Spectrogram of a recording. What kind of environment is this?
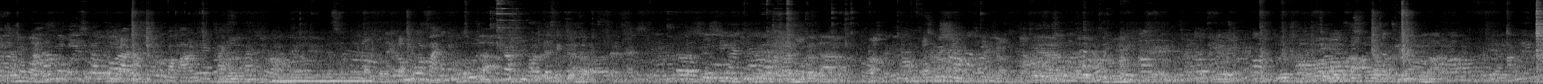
restaurant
